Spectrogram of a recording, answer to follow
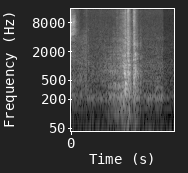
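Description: Cardboard router box being opened by hand: a rubbing scrape of cardboard on cardboard that swells to a peak just over a second in, then dies away.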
